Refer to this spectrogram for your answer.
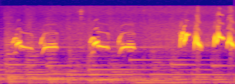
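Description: song thrush singing

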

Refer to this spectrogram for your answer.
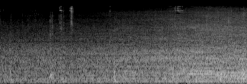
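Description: car engine

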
